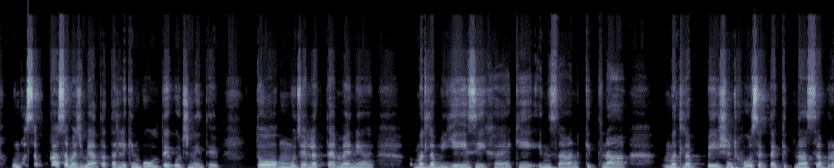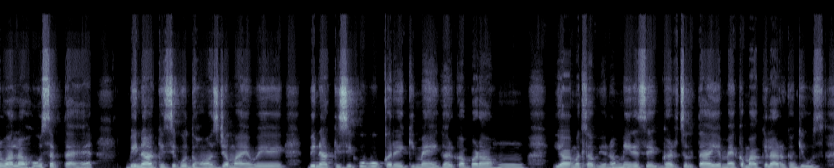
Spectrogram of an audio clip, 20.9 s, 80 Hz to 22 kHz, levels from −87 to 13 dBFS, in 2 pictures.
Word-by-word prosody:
उनको 225 +4 +7
सबका 245 +5 +4
समझ 245 -4 +1
में 225 - +1
आता 190 - -2
था 275 - +1
लेकिन 255 -2 -3
बोलते 195 +3 0
कुछ 235 -2 -3
नहीं 190 -3 -6
थे। 180 0 -5 0.5
तो 285 +1 +7
मुझे 235 +3 0
लगता 255 +1 -1
है 290 -1 -1
मैंने 235 +3 -2 0.6
मतलब 245 +1 +1
यही 225 +5 -1
सीखा 225 -5 +3
है 240 +5 -4
कि 265 -1 -5 0.2
इंसान 225 +4 -2
कितना 265 +6 -3 0.5
मतलब 220 +2 0 0.2
पेशेंट 225 +3 0
हो 240 +3 +2
सकता 220 -4 +6
है, 195 - -8
कितना 210 +6 -1
सब्र 220 -3 +1
वाला 220 0 +3
हो 205 - -3
सकता 230 -6 +1
है, 200 +11 -5 0.4
बिना 225 +2 +4
किसी 230 -1 +3
को 215 - -1
धौंस 185 +2 -2
जमाए 185 -2 -1
हुए, 190 0 -5 0.4
बिना 210 0 +2
किसी 215 0 +8
को 200 0 -5
वो 190 0 -1
करे 190 -1 -1
कि 195 - -9
मैं 180 -1 -3
ही 195 - -5
घर 185 -1 -3
का 185 +1 -2
बड़ा 175 0 +1
हूँ 175 0 -8 0.4
या 175 -1 +2
मतलब 175 -1 -4
यू 175 - -5
नो 230 +7 -4
मेरे 195 -3 -2
से 190 -1 +1
घर 180 0 -3
चलता 175 0 -1
है 175 0 +2
या 180 - -1
मैं 190 +1 -1
कमा 180 -2 -2
के 185 - -5
ला 175 -1 +1
रहा 170 - -3
हूँ - - -10
क्योंकि 195 +1 -7
उस 185 0 -8
215 Hz, 200 wpm, -24 LUFS, 185-240 Hz, 0.6 s, किसी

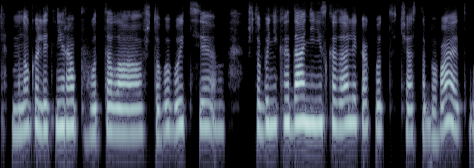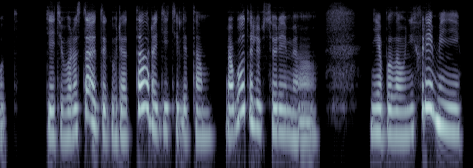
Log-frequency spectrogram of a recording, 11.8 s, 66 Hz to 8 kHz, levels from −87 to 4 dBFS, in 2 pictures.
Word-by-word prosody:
много 200 +4 -1
лет 200 0 -1
не 215 - +5
работала, 185 -2 +2
чтобы 190 +4 -5
быть 215 +4 -3
э, 215 -1 -3 0.4
чтобы 210 +2 -2
никогда 240 +2 +6
они 235 -1 +8
не 230 - +4
сказали, 235 0 +1
как 210 -1 -5
вот 195 -1 -3 0.2
часто 180 0 -5
бывает. 195 +4 +1
Вот - - -13 0.5
дети 170 +1 -4
вырастают 180 +5 -3
и 175 - 0
говорят: 165 -2 -7
"Да, 365 +2 +6
родители 185 - -5
там 165 -1 -10
работали 335 - 0
всё 185 0 -5
время, 175 -3 -4
а 80 0 -8 0.7
не 180 0 -1
было 175 -2 -3
у - - -6
них 180 +2 -10
времени". 220 - +2
190 Hz, 165 wpm, -24 LUFS, 180-225 Hz, 0.7 s, они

